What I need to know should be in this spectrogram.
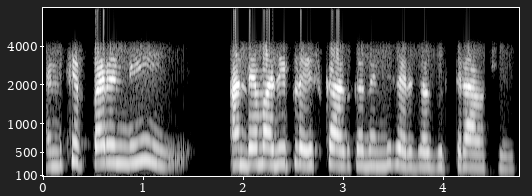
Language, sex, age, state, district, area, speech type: Telugu, female, 30-45, Andhra Pradesh, Konaseema, rural, conversation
